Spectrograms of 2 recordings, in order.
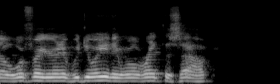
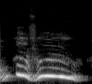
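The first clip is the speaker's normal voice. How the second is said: high, loud cheer; excited whoop; 14 semitones higher, 10 dB louder than usual. Real, not acted. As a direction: whoop for joy, much higher. Celebrates four viewers watching.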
